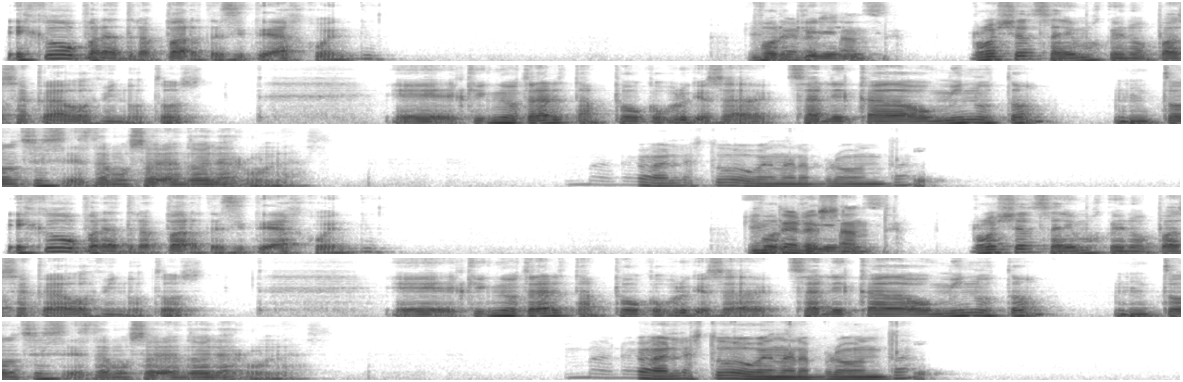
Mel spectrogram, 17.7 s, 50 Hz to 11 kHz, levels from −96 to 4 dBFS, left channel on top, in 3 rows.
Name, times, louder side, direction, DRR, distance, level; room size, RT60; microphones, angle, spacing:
voice 1, 0.0-1.9 3.8-4.4 4.8-6.9 7.2-7.6 7.8-11.2 11.5-13.3 16.3-16.4, equal, 10° left, 0.4 m, -28 dB
voice 2, 3.7-4.3 14.6-16.4, right 8 dB, 90° right, 0.4 m, -27 dB
13.0 x 4.7 x 5.2 m
head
